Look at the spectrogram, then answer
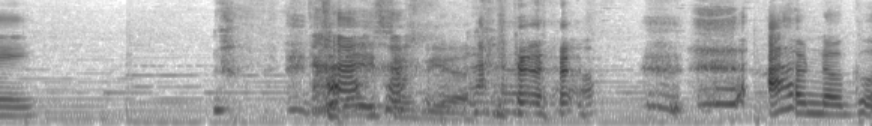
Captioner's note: all laughing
